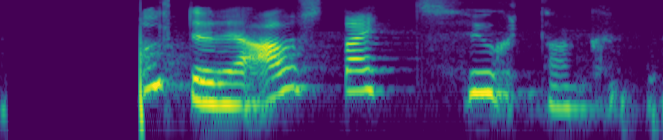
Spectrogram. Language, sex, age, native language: Icelandic, male, 9, Icelandic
